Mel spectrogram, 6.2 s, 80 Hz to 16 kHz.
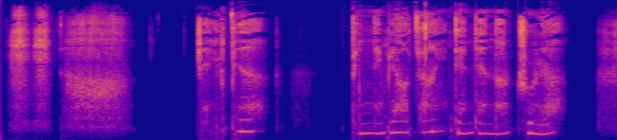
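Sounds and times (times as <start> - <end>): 
person imitating a dog sniffing: 0.1 - 1.4
speech: 2.4 - 2.7, 3.8 - 5.7.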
